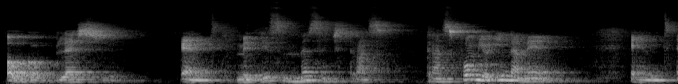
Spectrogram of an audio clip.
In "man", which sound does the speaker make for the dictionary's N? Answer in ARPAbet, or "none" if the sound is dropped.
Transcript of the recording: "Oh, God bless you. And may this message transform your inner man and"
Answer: none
